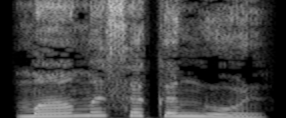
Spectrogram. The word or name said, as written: ಮಾಮಸಕಂಗೊಳ್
